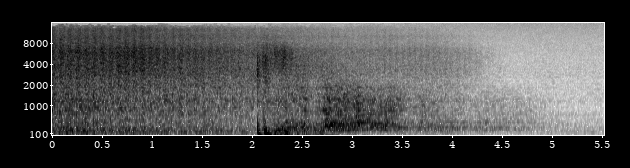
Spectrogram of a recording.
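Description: Water rushes and splashes along a submarine's hull, then fades away.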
